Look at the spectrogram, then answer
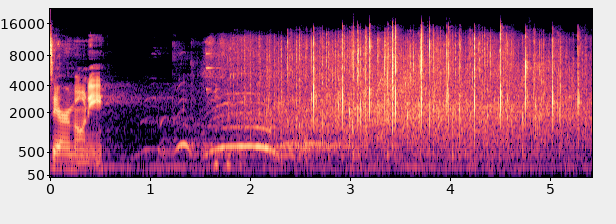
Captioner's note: audience applauding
